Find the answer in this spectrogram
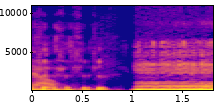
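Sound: dog snoring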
